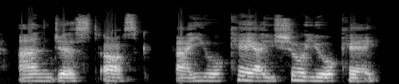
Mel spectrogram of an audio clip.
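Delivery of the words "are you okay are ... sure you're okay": ordinary delivery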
